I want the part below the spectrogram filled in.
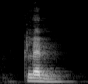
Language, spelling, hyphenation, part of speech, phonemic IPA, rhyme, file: Dutch, klem, klem, noun / adjective / verb, /klɛm/, -ɛm, Nl-klem.ogg
- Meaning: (noun) clamp; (adjective) stuck; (verb) inflection of klemmen: 1. first-person singular present indicative 2. second-person singular present indicative 3. imperative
